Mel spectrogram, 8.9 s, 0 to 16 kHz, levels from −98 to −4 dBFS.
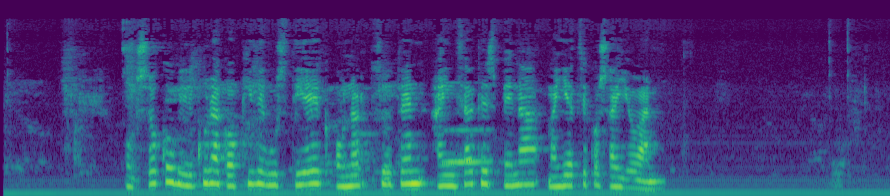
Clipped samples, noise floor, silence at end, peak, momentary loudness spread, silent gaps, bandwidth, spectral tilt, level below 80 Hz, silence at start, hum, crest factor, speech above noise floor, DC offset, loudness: under 0.1%; -50 dBFS; 0 s; -10 dBFS; 11 LU; none; 11 kHz; -5.5 dB/octave; -50 dBFS; 0.05 s; 50 Hz at -45 dBFS; 18 dB; 24 dB; under 0.1%; -27 LUFS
